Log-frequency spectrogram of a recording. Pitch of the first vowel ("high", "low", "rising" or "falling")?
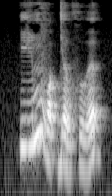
rising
